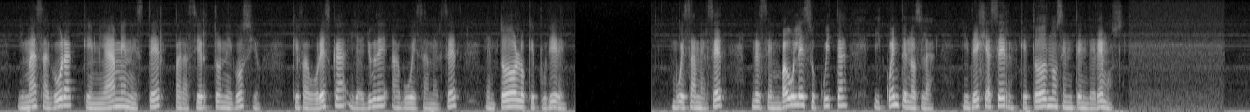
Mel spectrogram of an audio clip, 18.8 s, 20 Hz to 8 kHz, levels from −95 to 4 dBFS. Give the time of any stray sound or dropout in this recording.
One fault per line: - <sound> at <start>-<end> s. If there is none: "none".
none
